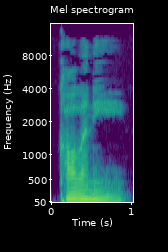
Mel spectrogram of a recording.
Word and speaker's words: colony: Be sure that you place stress on the first part of the word. Colony.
